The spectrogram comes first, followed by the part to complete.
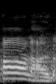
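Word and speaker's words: Harlow: South End Tire Arlo Arlo Bob and Sharon from Arlo anyone who pronounces the H gets knocked out pretty sharpish maybe it's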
